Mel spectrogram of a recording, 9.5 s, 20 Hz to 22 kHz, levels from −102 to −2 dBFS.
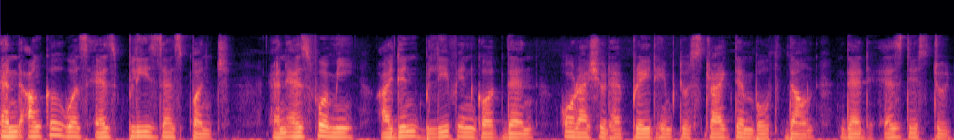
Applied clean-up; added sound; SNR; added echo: none; none; none; none.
